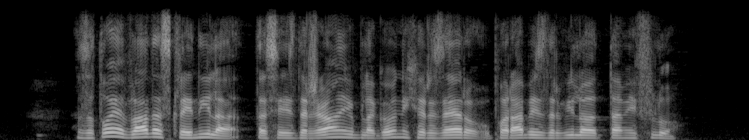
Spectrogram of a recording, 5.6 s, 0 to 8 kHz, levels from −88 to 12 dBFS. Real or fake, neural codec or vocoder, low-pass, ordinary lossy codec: real; none; 7.2 kHz; none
